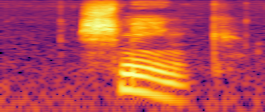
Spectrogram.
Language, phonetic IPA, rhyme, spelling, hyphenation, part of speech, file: Hungarian, [ˈʃmiŋk], -iŋk, smink, smink, noun, Hu-smink.ogg
- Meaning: makeup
